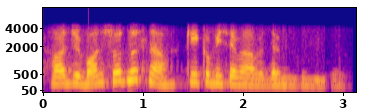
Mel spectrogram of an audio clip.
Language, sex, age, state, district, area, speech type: Nepali, female, 60+, West Bengal, Kalimpong, rural, conversation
